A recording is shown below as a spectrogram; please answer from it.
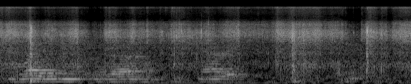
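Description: Thin clear plastic bag crinkling and rustling as it is handled, with scattered crackles, under a voice talking quietly.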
